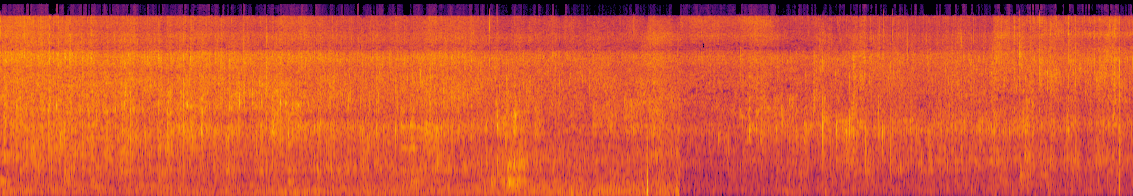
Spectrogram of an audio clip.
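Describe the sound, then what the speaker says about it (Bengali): Fresh fish sizzles steadily in a hot pan, a dense continuous frying hiss with a brief clunk near the middle, close and fairly loud throughout with no talking. "মাছটাও তো ভাজা হয়ে গেছে, দেখি উল্টিয়ে নিই।"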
